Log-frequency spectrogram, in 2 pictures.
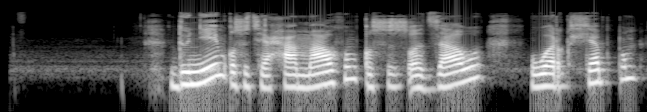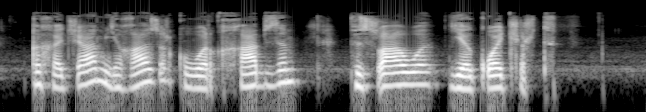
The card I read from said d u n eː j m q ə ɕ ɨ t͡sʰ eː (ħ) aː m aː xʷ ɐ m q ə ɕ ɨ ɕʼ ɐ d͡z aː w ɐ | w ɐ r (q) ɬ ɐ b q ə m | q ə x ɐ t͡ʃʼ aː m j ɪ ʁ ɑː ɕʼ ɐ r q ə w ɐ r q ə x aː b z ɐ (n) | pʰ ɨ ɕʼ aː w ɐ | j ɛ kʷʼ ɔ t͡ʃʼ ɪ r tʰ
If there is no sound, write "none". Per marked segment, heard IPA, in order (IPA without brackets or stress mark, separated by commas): ħ, q, m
